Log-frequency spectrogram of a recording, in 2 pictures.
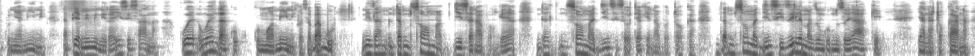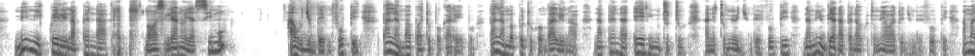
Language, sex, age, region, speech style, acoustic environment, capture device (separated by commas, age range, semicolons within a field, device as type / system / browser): Swahili, male, 25-34, Kenya, relaxed, nature, mobile / Linux / Chrome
